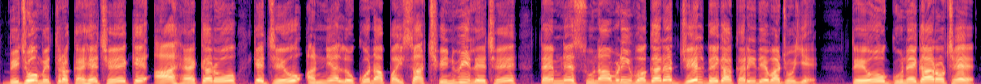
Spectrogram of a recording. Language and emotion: Gujarati, angry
